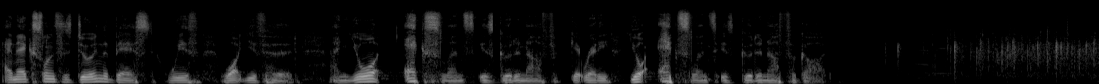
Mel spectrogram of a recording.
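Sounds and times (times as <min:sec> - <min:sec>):
speech: 0:00.0 - 0:08.4
audience applause: 0:08.9 - 0:10.9.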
